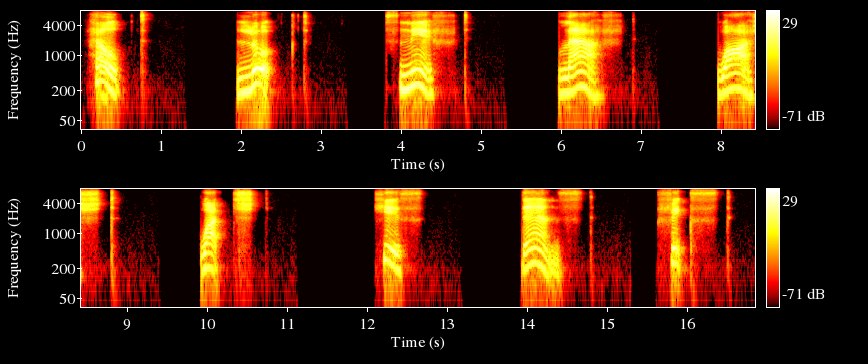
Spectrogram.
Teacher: lo que estás haciendo es omitiendo el sonido de la E y pronunciando esa D final como una T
